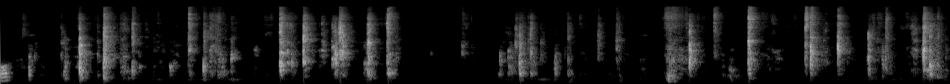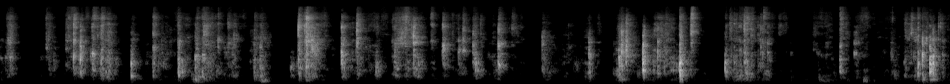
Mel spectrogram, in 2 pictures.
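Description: Small hard-plastic doll accessories and their wrapping being handled by hand: irregular crinkling, rustling and light clicking in short bursts, with brief pauses between them.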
